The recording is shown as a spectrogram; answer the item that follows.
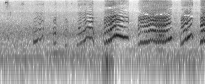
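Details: Two-year-old cream male Shiba Inu yodelling in over-excitement at a dog park: a run of loud, harmonic, wavering cries that rise then fall, with short gaps between them and faint whimpers at the start.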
